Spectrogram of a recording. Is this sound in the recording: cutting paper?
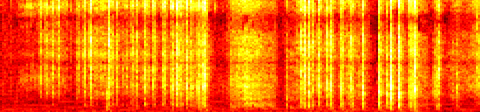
yes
